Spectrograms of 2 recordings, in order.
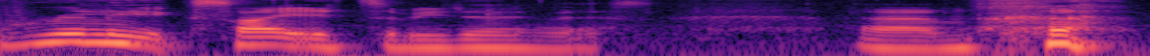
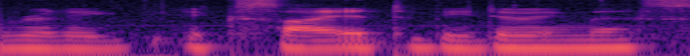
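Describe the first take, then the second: First: The voice is lively with varied pitch. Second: The voice is flat and monotone throughout. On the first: The speaker calls it right. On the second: The speaker calls it wrong.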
